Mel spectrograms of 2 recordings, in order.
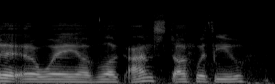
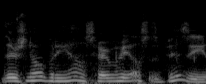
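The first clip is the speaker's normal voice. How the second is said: mock sorrowful, really sad, mournful, downcast voice; 4 semitones higher, 3 dB quieter than usual. Retelling what a woman said to the speaker, imitating her really sad voice. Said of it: "Like in this really sad voice".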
